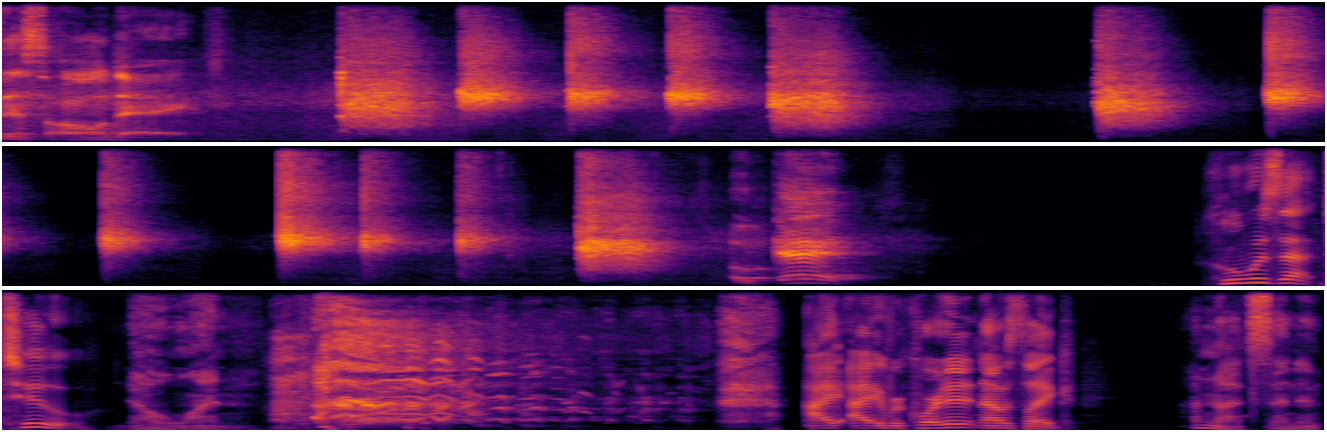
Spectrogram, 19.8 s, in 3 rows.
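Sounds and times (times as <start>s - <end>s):
speech: 0.0s - 1.2s, 12.7s - 14.8s, 17.3s - 19.8s
loud sharp finger snaps: 1.7s - 4.4s, 5.5s - 10.2s
hand claps: 1.7s - 4.5s, 5.5s - 10.1s
laughter: 14.6s - 17.0s.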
